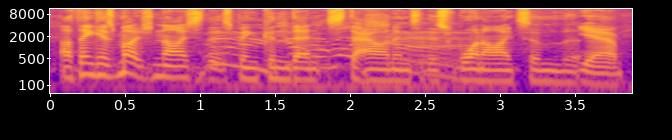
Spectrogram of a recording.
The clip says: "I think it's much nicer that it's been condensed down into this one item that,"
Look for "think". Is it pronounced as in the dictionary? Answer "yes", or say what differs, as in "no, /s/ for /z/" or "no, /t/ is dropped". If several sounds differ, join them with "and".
yes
